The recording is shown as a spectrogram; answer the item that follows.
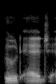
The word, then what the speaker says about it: Buttigieg: And so that's what they came up with was the boot edge thing.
